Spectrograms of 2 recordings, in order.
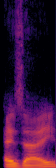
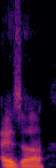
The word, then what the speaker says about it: Eze: It is Eze, not Eza.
